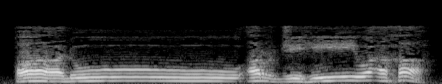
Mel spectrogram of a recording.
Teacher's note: قرأ ورش كلمة أرجه بكسر الهاء مع الصلة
